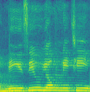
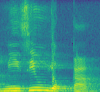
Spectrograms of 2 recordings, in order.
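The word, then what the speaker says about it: 二十四日: Tương tự ngày 24 sẽ không phải là ni diêu dông Nichi mà sẽ là ni diêu dọc cả, ni diêu dọc cả.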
